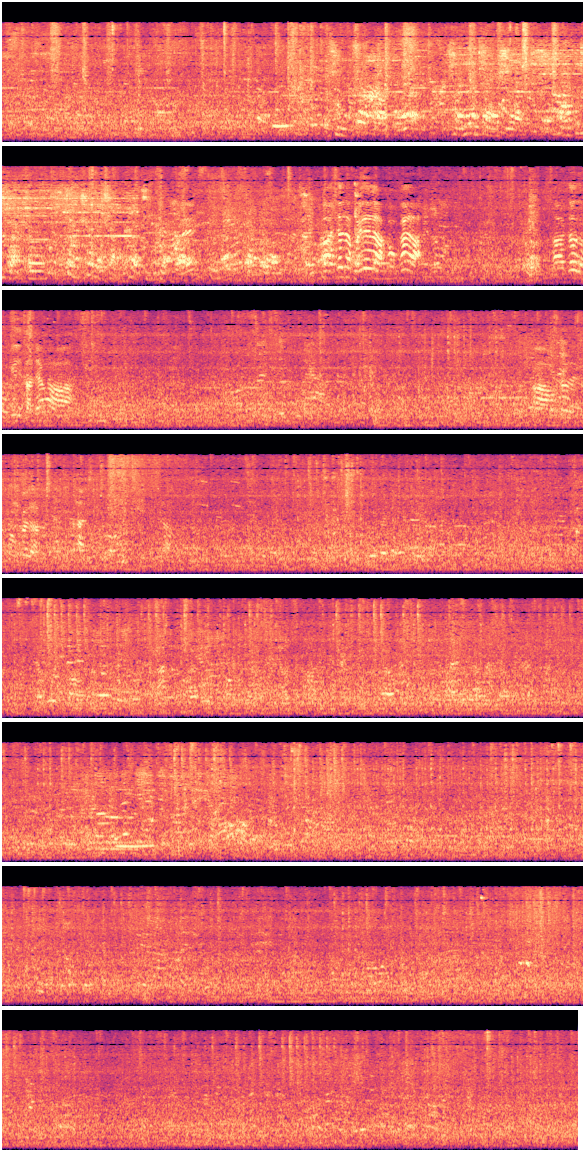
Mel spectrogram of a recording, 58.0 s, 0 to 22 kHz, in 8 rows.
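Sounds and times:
bus engine and road noise: 0.0s - 58.0s
passengers talking indistinctly: 0.0s - 58.0s.

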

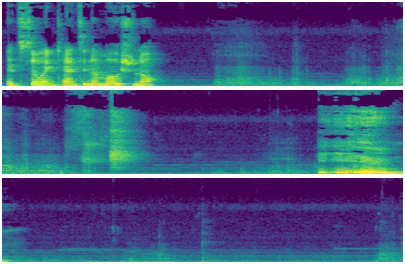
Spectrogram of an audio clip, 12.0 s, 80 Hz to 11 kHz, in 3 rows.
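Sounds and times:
person sneezing loudly: 7.3s - 8.1s.

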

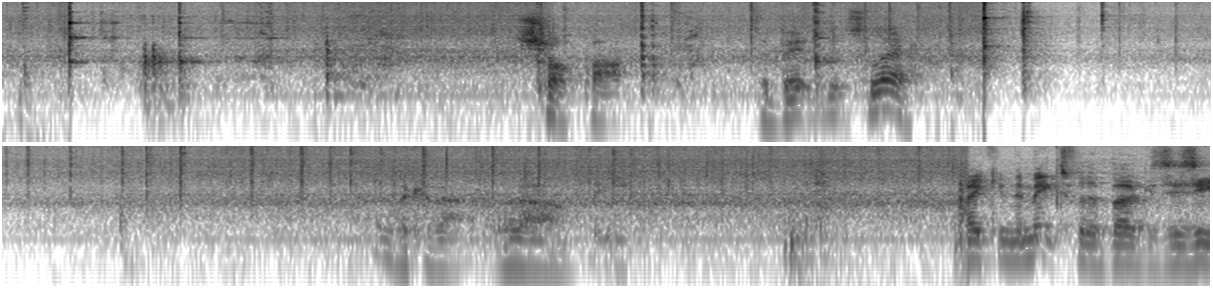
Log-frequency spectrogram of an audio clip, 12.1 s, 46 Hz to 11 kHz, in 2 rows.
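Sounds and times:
onions sizzling in a pan: 0.0s - 12.0s.

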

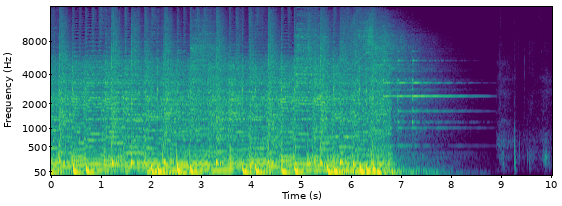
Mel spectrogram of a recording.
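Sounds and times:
rock music held chord: 0.0s - 8.5s.

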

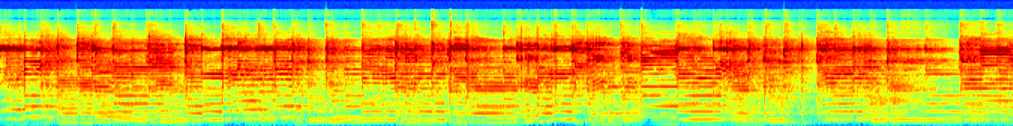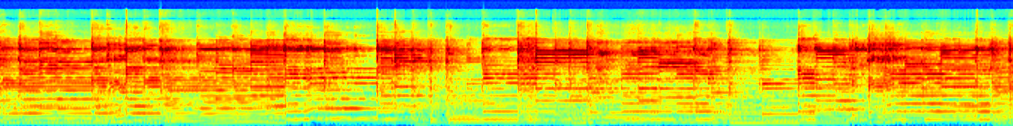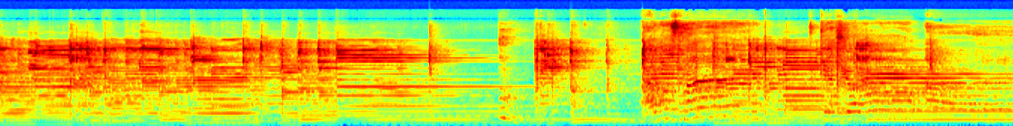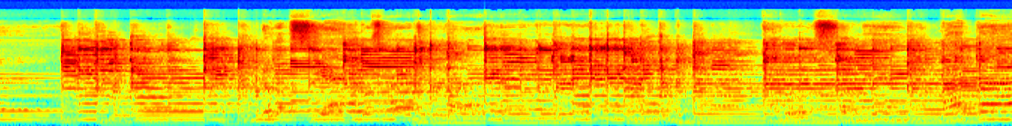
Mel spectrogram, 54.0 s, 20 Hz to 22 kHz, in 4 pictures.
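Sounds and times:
electric guitar chords and melody: 0.0s - 54.0s.

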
